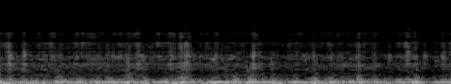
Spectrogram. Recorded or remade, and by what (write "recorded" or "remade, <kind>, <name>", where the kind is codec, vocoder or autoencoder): remade, vocoder, BigVGAN v2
